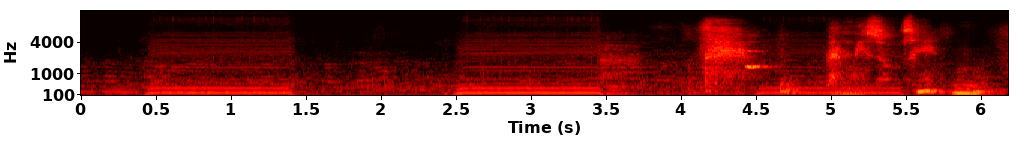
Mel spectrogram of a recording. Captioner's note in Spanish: Vibra el celular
